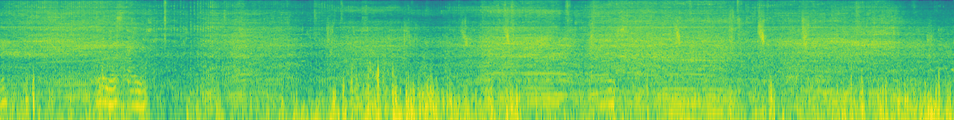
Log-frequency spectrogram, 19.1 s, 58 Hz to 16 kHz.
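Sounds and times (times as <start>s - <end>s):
scooter engine running: 0.0s - 19.0s.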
